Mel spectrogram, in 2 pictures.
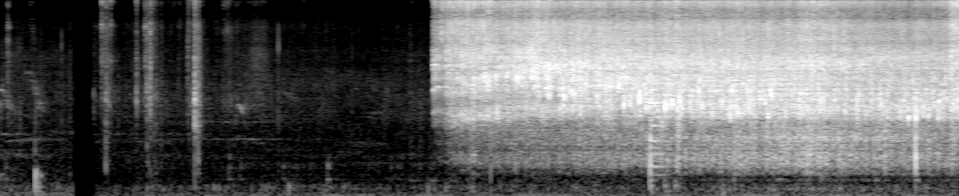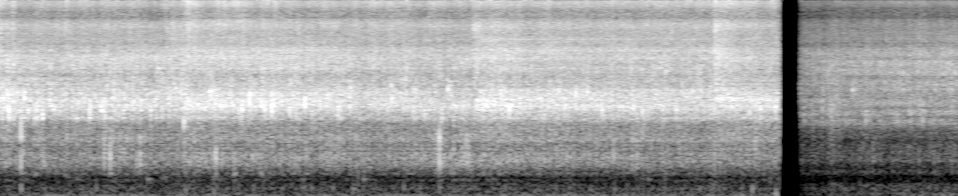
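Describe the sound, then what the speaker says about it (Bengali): Rui fish frying in hot oil in a home kitchen, a loud continuous sizzle that bursts in after a quiet start and holds steady for about thirteen seconds before a brief cut. "তেল দিলাম মাছ ভাজার জন্য।"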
